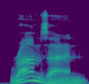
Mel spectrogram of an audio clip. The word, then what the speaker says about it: Ramzan: Ramzan is the Urdu pronunciation, which you'll hear noted in the text.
